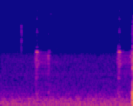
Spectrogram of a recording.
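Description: A few faint, short clicks, spaced roughly a second apart, over a low steady hum.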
